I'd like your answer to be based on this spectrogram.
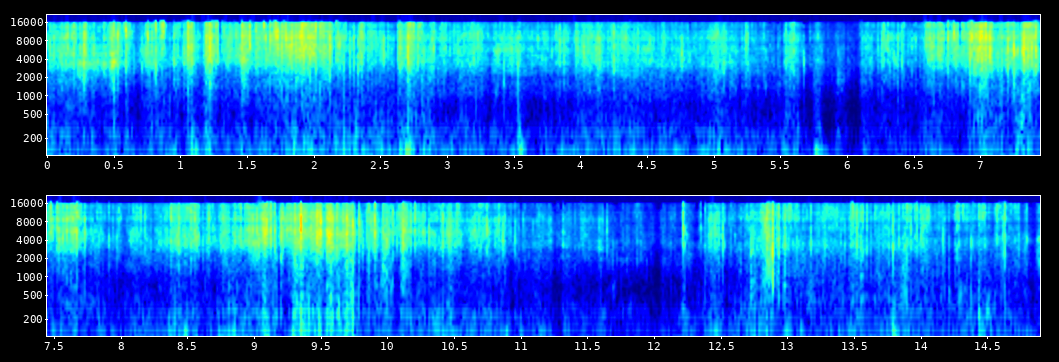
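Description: Fingertips press, crinkle and rub thin clear plastic cling wrap stretched around an ear-shaped binaural microphone. The result is a steady, close-up crinkling with a heavy low rumble underneath, swelling and fading in bursts, with sharp bright crackles on top.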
